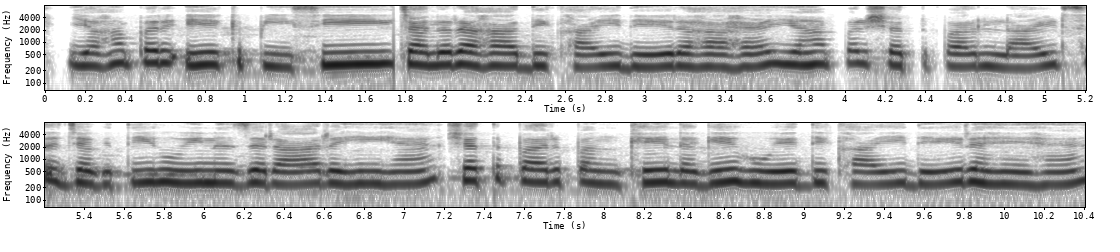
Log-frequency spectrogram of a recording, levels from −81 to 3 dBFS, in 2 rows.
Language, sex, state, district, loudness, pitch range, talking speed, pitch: Hindi, female, Uttar Pradesh, Muzaffarnagar, -17 LUFS, 255-285 Hz, 180 wpm, 265 Hz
